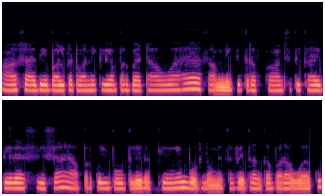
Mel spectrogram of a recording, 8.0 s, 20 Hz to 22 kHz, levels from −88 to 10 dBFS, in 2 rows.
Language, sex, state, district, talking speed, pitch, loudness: Hindi, female, Chhattisgarh, Rajnandgaon, 275 wpm, 200 Hz, -16 LUFS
